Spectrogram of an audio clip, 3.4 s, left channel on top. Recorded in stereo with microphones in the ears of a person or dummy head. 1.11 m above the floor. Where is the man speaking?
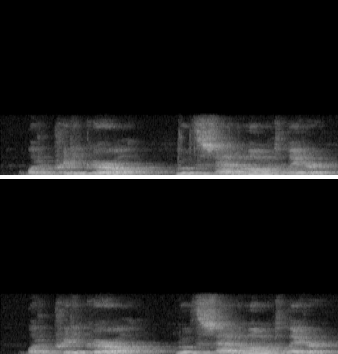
35° left (ahead or behind), 1.5 m; by 3.3 s 50° left (ahead or behind), 1.4 m.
